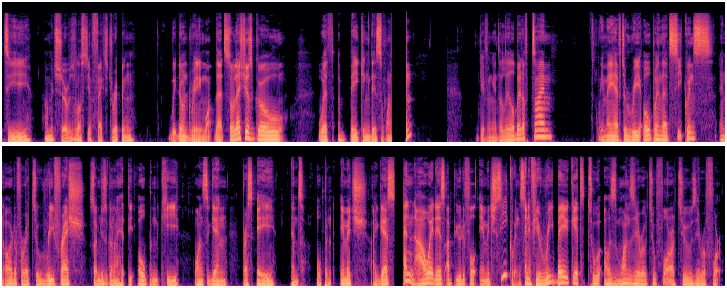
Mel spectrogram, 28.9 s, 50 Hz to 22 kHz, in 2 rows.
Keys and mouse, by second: 7.4-13.5 drag, 14.6 click, 15.2 click, 17.9 click, 21.8 space, 23.0 space.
